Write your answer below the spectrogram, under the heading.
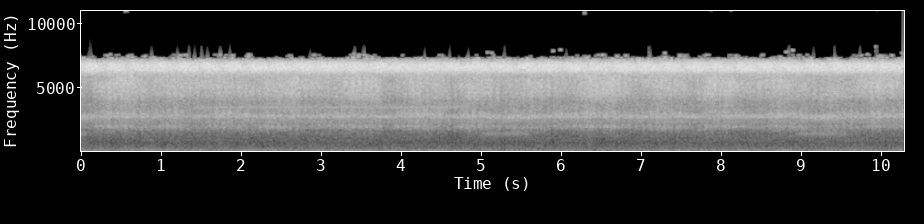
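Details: Georgia, USA, on a summer evening at dusk: male cicadas chirping for females form an unbroken high-pitched ringing drone with a pulsing buzzy layer below and a faint low hum.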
